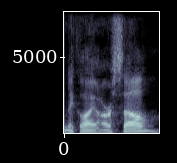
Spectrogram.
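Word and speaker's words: Nikolaj Arcel: I think it's Nikolai is how you pronounce his name. Nikolai Arcel or Archel, whatever.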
